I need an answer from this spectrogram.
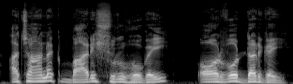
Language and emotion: Urdu, neutral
